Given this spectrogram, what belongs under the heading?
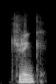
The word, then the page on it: gink: American English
